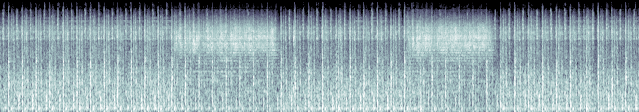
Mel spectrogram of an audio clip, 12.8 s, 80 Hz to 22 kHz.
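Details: Restored 6hp Fairbanks Morse Model Z engine on kerosene driving a buzzsaw cutting firewood: fast, steady firing around 220 beats a minute stays even as the saw's high whine bites in twice; pulling its load cleanly, normal.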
